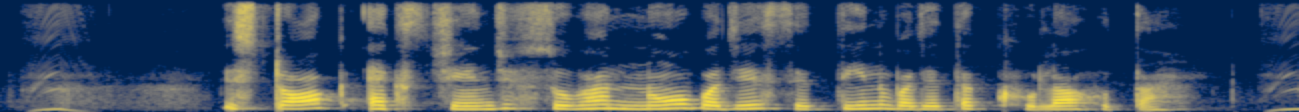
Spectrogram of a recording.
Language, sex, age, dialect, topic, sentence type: Hindi, female, 18-24, Kanauji Braj Bhasha, banking, statement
